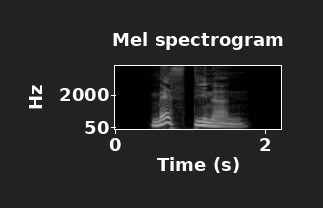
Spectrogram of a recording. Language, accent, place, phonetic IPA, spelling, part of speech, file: German, Germany, Berlin, [ˈmɛsˌdiːnɐn], Messdienern, noun, De-Messdienern.ogg
- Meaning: dative plural of Messdiener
